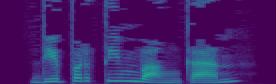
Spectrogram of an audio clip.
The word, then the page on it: dipertimbangkan: Indonesian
